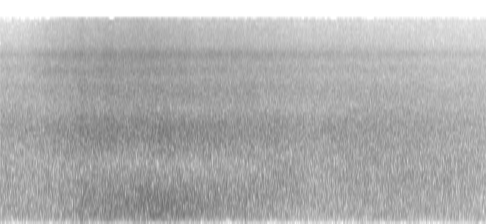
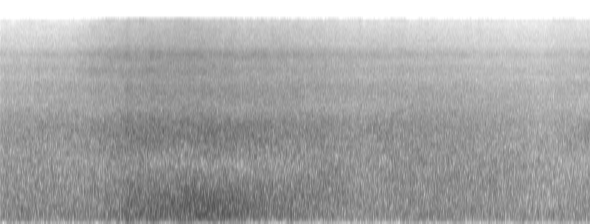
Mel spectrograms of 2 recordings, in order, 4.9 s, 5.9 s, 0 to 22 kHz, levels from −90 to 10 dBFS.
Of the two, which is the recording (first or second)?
first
